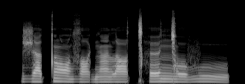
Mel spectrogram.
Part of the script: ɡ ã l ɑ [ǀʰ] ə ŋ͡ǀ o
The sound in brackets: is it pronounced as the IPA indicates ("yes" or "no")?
yes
